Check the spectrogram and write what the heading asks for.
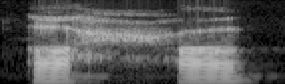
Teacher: حمزہ ہا زبر آہ، ہا، اس کو حلق کے درمیان سے پڑھتے ہیں۔ ہا زبر ہا، آہ ہا۔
